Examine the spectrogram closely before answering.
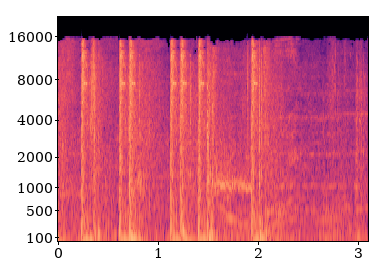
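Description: A submachine gun fires in loud rapid bursts.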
